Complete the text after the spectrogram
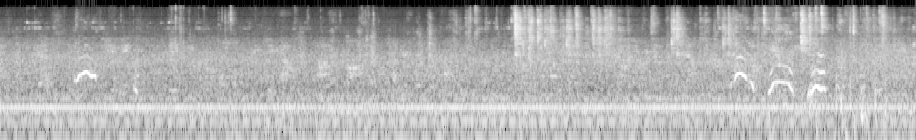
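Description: Puppies yelp and whine in short high cries.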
